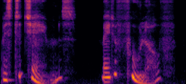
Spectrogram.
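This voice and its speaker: A woman's voice: on the high side, huge pitch swings, takes it slowly, vocal fry, darkish tone, husky, dry recording, clean studio sound, pitched above the performer's own voice, full character voice. A woman reading an audiobook, voicing a composed, guarded young woman who is formal, restrained and politely challenging. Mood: guarded, puzzled. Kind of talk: audiobook character dialogue.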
